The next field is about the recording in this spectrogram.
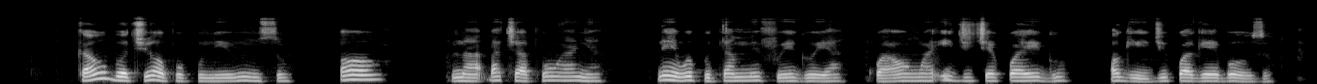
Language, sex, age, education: Igbo, female, 30-45, tertiary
